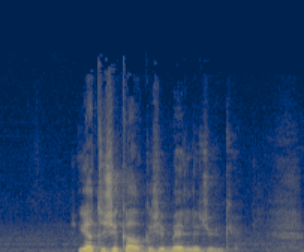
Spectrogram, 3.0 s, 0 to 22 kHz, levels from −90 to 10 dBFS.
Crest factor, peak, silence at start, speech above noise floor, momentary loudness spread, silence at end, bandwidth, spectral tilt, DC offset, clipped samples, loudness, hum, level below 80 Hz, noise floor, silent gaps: 20 dB; -6 dBFS; 0.8 s; 33 dB; 15 LU; 0.1 s; 16.5 kHz; -5.5 dB/octave; under 0.1%; under 0.1%; -23 LUFS; none; -74 dBFS; -55 dBFS; none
